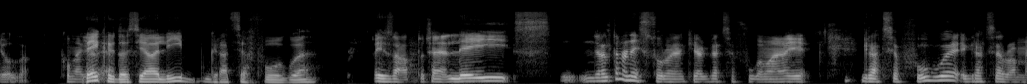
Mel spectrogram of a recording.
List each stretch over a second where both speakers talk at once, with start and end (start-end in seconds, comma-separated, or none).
none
